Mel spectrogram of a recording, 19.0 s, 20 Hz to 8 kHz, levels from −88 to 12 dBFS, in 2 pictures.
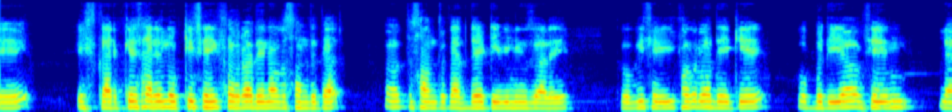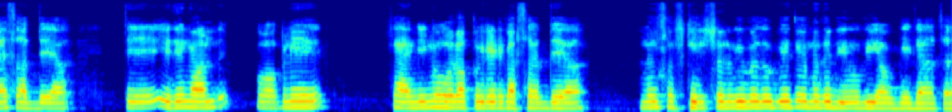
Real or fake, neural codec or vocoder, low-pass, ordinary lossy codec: fake; codec, 44.1 kHz, 2.6 kbps, SNAC; 7.2 kHz; none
